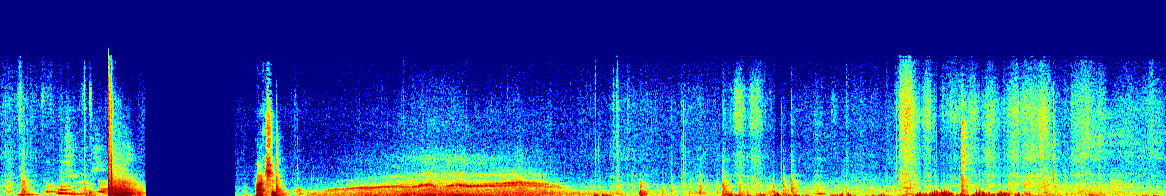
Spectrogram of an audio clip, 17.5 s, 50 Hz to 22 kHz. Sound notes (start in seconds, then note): 1.6 sound of door shutting; 5.6 sound of wind slipping through the doorway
